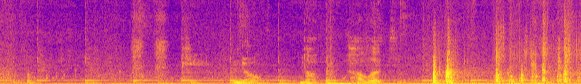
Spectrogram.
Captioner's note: sniffing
